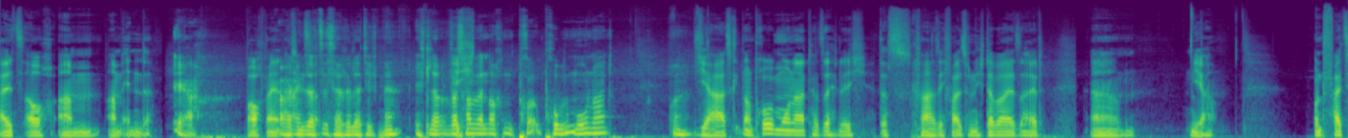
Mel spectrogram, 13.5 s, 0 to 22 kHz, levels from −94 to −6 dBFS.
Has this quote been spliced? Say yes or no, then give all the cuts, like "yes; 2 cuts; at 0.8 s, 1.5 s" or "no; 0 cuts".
yes; 6 cuts; at 1.6 s, 2.9 s, 3.8 s, 9.1 s, 9.4 s, 10.8 s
